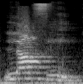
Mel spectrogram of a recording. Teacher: അതിൽ ല ആണ് ഇവിടെ സ്ട്രെസ് ചെയ്തിട്ടുള്ളത്. അതിനുശേഷം അൺസ്ട്രെസ്ഡ് ആയിട്ടുള്ള ഇനി ആണ് വരുന്നത്. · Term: ട്രോക്കി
